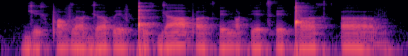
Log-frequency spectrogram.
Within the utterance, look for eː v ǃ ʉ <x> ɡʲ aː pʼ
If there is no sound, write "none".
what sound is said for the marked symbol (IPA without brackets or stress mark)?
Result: x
